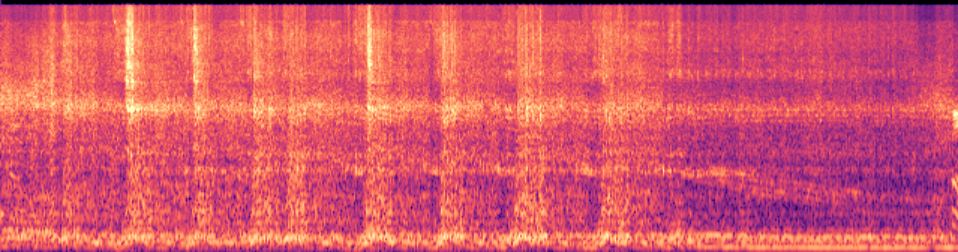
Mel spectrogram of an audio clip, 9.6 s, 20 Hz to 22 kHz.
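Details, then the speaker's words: Twin-turbo V12 Ferrari drift car on its shakedown, free revs with no load or boost, dump pipes closed: deep rumble rising and falling with a thin rising whistle of turbos spooling; sounds healthy. "it sounds so good with the spool [Laughter] w hear the turbos yeah let's hear him again"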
